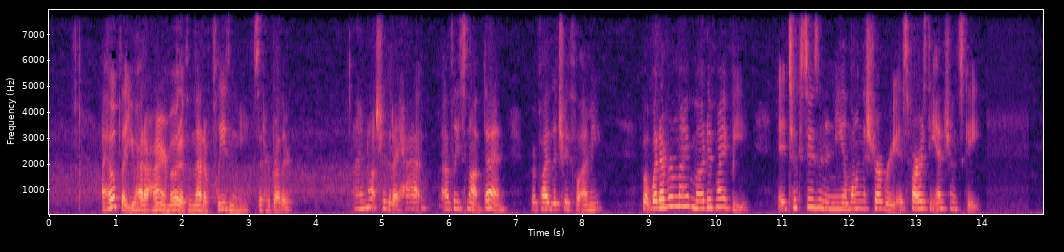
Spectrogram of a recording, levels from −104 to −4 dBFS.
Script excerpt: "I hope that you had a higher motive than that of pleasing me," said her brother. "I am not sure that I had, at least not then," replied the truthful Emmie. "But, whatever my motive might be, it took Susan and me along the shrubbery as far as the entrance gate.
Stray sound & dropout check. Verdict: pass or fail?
pass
